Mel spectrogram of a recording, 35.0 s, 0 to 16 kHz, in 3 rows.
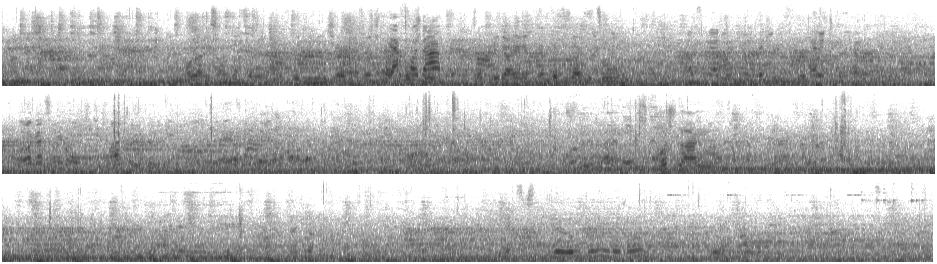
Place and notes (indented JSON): {
  "title": "berlin, oranienstraße: 1st may soundwalk (2) - the city, the country & me: 1st may soundwalk (2)",
  "date": "2011-05-01 23:28:00",
  "description": "1st may soundwalk with udo noll\nthe city, the country & me: may 1, 2011",
  "latitude": "52.50",
  "longitude": "13.43",
  "altitude": "39",
  "timezone": "Europe/Berlin"
}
